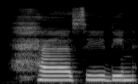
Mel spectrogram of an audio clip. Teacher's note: ہا 2 time long بھی ہو جائے گا نا، زبر کے بعد خالی الف آ گیا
